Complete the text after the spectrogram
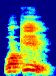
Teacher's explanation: वकारस्य दंतोष्ठम, दांत और ओठ से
